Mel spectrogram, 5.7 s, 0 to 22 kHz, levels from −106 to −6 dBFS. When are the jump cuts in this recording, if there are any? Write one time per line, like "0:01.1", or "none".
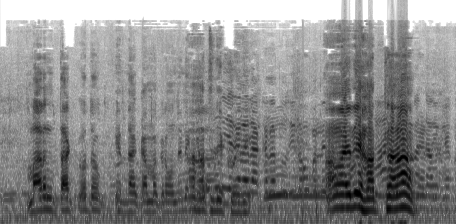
0:02.3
